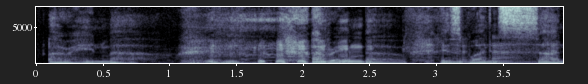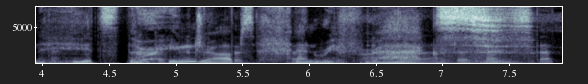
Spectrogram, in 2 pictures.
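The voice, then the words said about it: Put-on sexy voice. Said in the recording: “my ... sexy voice”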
